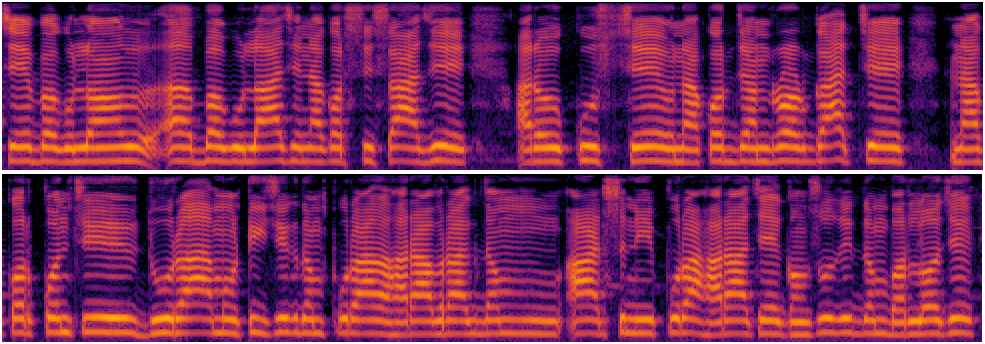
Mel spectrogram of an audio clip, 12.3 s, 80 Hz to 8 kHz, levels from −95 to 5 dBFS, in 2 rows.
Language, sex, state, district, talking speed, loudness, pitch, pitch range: Angika, female, Bihar, Bhagalpur, 40 wpm, -20 LUFS, 235 Hz, 230-245 Hz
